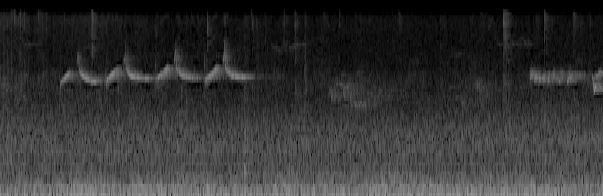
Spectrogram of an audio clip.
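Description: Sparrows chirp in a quick series of four bright, high chirps, then go quiet before another short burst near the end, over a steady low background hum. One sparrow is chasing another in and out of an apple tree on a cold, damp day.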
